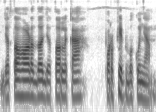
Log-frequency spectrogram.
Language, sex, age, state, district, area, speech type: Santali, male, 18-30, Jharkhand, Pakur, rural, spontaneous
